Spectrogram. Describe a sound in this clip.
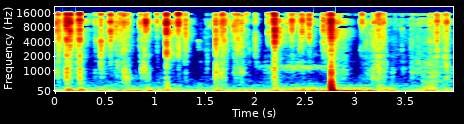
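A knife blade slices through thin plastic wrap.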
